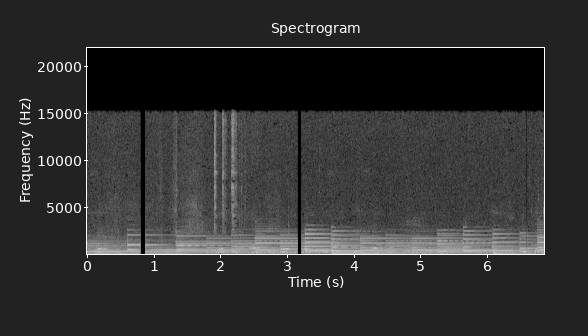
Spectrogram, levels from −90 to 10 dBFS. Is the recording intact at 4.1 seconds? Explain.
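Yes, at 4.1 seconds the audio is intact, with no fault audible at that moment.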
